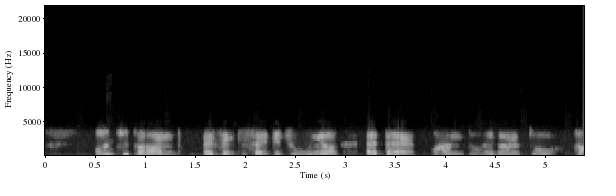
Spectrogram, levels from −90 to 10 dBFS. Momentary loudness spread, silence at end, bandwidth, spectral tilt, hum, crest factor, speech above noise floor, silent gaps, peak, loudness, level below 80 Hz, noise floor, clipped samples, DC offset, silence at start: 11 LU; 0 s; 4.6 kHz; -6.5 dB/octave; none; 18 dB; 27 dB; none; -10 dBFS; -27 LUFS; -68 dBFS; -54 dBFS; under 0.1%; under 0.1%; 0.05 s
